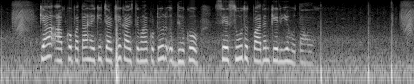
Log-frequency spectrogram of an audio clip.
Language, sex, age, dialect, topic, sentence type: Hindi, female, 31-35, Marwari Dhudhari, agriculture, statement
